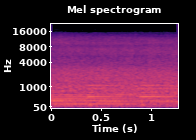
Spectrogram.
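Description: Ocean waves on the north Java coast at Indramayu beside a coal power plant: a continuous broad wash of surf and wind noise at steady loudness, with no distinct breaks and no voices.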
